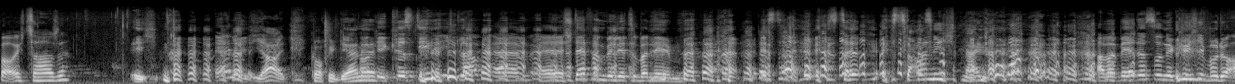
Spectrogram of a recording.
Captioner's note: laughs; laughing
